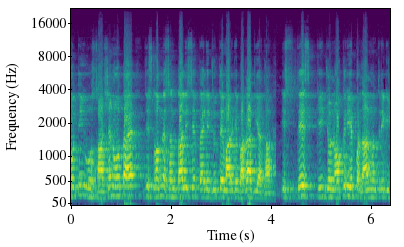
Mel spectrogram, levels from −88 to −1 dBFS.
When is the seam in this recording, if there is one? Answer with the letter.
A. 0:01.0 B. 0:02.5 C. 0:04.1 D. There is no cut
C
